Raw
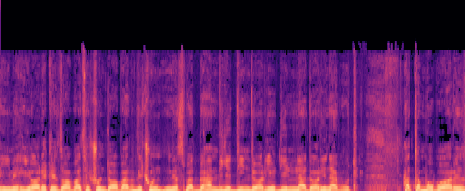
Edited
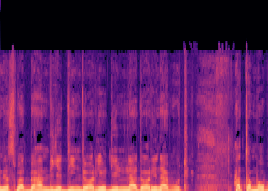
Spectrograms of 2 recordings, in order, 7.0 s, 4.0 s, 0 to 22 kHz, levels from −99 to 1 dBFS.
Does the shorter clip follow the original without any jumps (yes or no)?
yes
